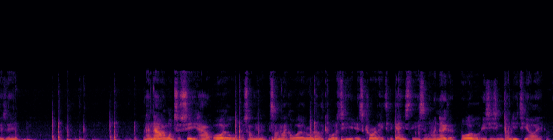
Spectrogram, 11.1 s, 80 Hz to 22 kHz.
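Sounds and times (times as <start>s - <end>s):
computer keyboard typing: 0.0s - 3.3s, 4.6s - 8.9s, 10.0s - 11.0s.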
